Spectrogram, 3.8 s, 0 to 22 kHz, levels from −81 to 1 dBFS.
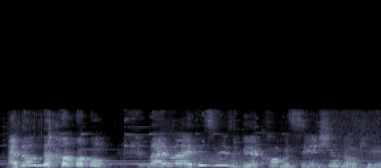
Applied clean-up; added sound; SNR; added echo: none; Wind chime + Trumpet; 19 dB; none.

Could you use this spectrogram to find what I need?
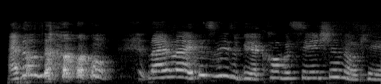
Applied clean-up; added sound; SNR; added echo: neural mask model Resemble Enhance denoiser.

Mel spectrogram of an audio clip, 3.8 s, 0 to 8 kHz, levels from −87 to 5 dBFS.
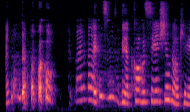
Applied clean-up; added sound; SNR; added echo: neural mask model DeepFilterNet 3.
